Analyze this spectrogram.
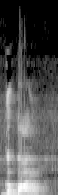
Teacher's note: the D sound in good may change slightly to sound more like a B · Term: assimilation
